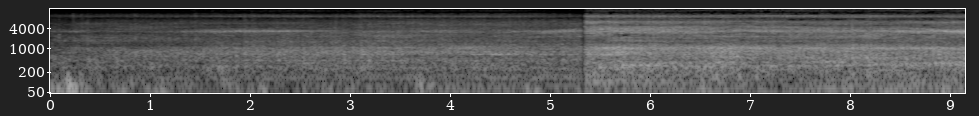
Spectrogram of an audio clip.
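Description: A live steam Regner Lumber Jack model locomotive runs with a steady mechanical rumble and hiss of its pistons, growing noticeably louder about halfway through.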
